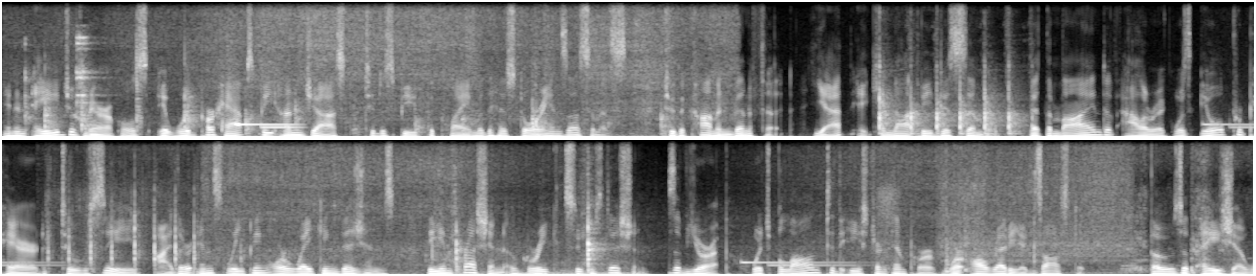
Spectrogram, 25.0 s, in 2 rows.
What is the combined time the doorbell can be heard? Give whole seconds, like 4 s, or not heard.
4 s.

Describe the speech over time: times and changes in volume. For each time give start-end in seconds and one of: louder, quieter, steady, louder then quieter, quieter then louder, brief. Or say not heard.
0.0-25.0 steady.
